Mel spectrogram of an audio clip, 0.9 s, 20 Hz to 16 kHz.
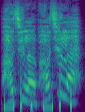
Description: alarm; OnePlus 11 Genshin Impact Edition; xiangling

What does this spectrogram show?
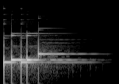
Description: notifications, Cleverer; Meizu; X8

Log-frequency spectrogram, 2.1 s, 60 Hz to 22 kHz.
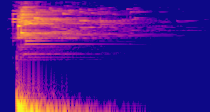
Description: Flip Open; Motorola RAZR 50 Ultra XT2451-4 China

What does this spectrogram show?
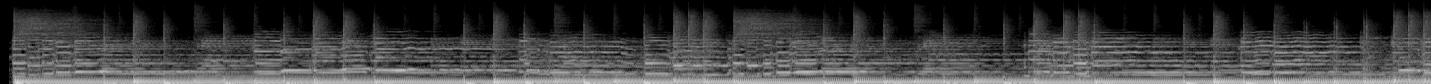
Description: Hard rock background music; Nokia; Audio themes

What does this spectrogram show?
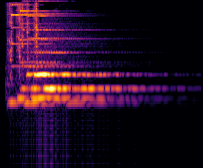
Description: Appear

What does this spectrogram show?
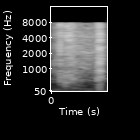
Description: camera shutter

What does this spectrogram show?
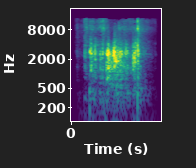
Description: ebook page; OnePlus OxygenOS 13

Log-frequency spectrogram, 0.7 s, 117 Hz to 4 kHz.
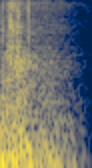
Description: crash; Nokia; 6260; Snake EX

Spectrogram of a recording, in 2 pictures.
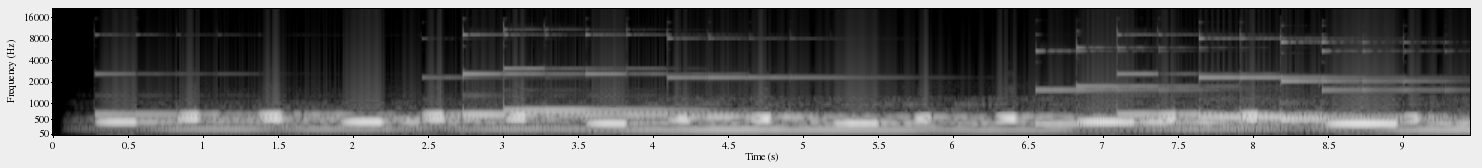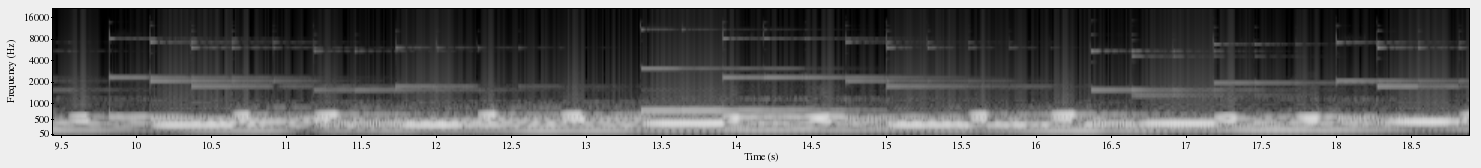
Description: Silent Night, alarms; Gionee; S10

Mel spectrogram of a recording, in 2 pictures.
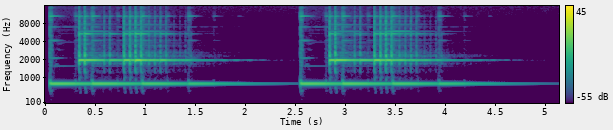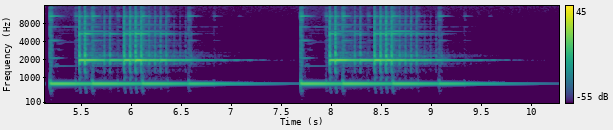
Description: tinkle, ringtones; OnePlus 6

